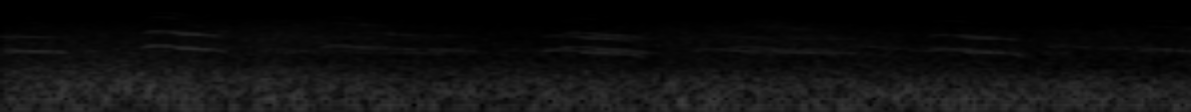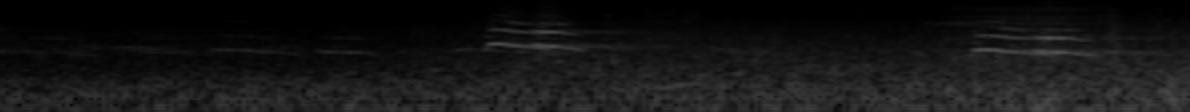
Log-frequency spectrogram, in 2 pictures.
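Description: Birds calling over and over in short downward-sliding notes, with two louder calls about six and eight seconds in, over a faint low wash of water and wind.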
